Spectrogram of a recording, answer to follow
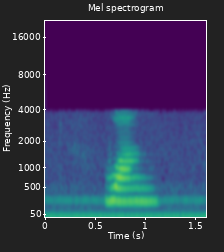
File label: "wang", Chinese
